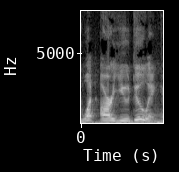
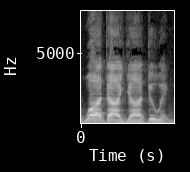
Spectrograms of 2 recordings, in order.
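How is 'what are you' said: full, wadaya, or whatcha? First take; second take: full; wadaya. First: Every word is said fully and separately. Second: The opening words blend into one word, wadaya. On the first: "I'd write that up on the board"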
